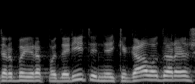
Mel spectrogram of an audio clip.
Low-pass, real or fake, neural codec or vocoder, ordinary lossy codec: 5.4 kHz; real; none; AAC, 48 kbps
